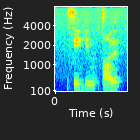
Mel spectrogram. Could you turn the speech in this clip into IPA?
s e bʲ ɛ l u p tˤ o ə̯

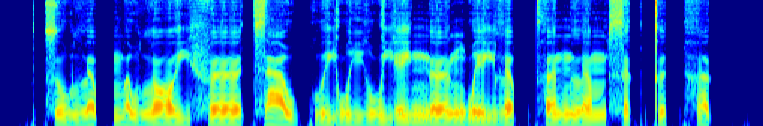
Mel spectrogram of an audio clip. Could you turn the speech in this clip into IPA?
t͡s o˨˩ w l ɐ˨ p̚ m ɐ˨˩ w l ɔː˨ j f œː˨ t͡s aː˨ w kʷ e˥ j w iː˧ w j e˥ j n̪ œː˨˥ ŋ w e˧ j l ɐ˨˥ p̚ t̪ʰ ɐ˧ n l ɐ˨˧ m s ɐ˨˥ k̚ t̪ ɵ˥ t̚ h ɐ˨ k̚

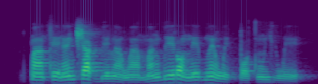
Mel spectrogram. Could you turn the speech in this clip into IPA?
k͡p ã˧ t e˧ ɾ ɛ̃˦ d͡ʒ a˦˨ ɡ͡b e˧ l ã˨ w ã˨ m ã˨˦ ɡ͡b e˦ ɾ ɔ˧ n e˦ b ɛ̃˦˨ w e˨ k͡p ɔ˨ t ũ˧ j i˨ w e˨

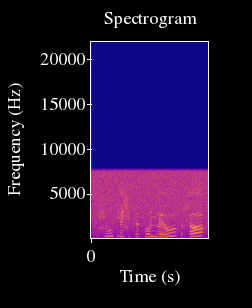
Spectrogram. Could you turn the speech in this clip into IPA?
ɕ u f j ɘ ɕ ʊ k ɘ k o ɲ l ɘ ɾ ʊ | ɬ ʌ

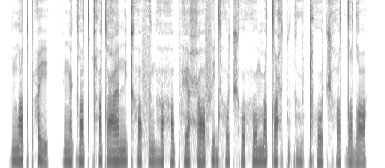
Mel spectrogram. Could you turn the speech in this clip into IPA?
n o tˤ pʰ i | ŋ æ k ɾ u tˤ qʰ o t ʕ æ n i kʰ ɒ f u n ɦ ɒ h ɒ pʰ e ħ ɒ f i d h o t͡ʃʰ o h o m i tˤ i ħ tʷ i k ɦ u ǃʰ o t͡ʃʰ ɒ tˤ d e dˤ æ

